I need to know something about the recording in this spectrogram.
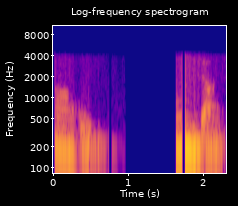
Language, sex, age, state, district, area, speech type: Nepali, female, 60+, West Bengal, Kalimpong, rural, conversation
